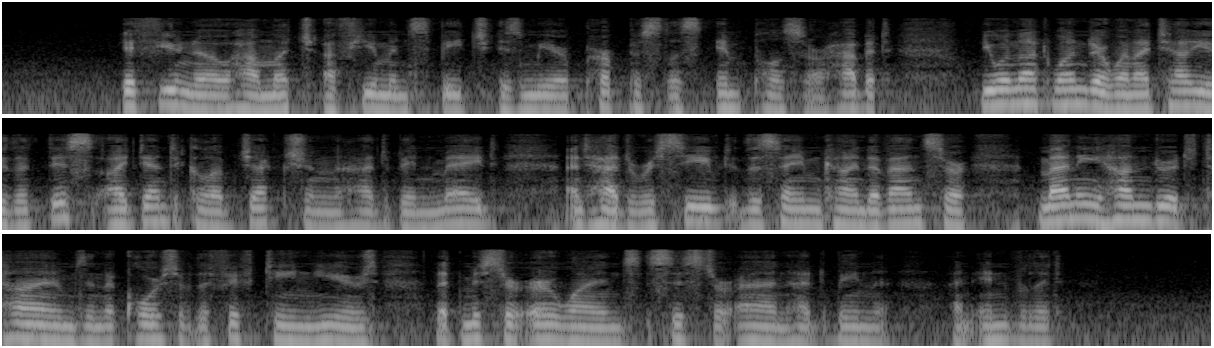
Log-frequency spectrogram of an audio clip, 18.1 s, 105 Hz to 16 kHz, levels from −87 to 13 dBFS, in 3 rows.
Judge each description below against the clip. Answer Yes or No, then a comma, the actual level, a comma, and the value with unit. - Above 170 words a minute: Yes, average, 185 wpm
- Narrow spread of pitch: Yes, narrow, 2.3 semitones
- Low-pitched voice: Yes, low, 130 Hz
